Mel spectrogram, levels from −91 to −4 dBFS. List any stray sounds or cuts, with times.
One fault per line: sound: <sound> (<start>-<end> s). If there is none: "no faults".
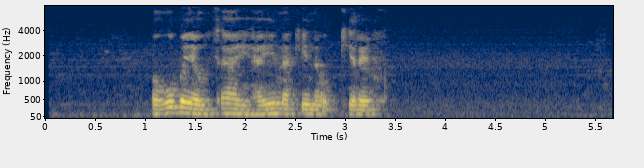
no faults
